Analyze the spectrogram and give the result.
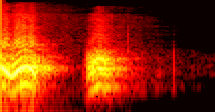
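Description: A dog, Yukon King, arriving with Sergeant Preston at the constable's office in Whitehorse, gives two quick barks, the first slightly longer and more tonal, then silence. No one speaks.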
